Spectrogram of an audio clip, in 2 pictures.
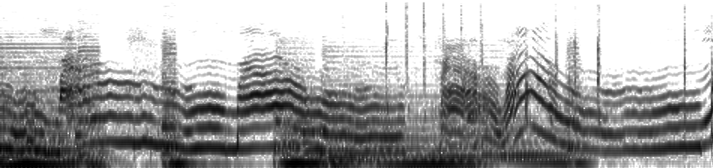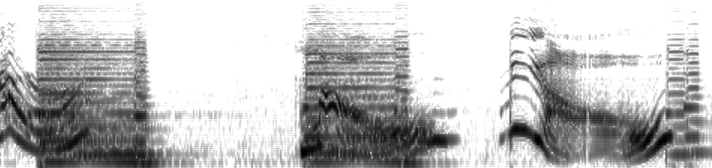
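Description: Drawn-out, wavering meows come one after another, loud and close, with some sounding like a voice imitating a cat's caterwauling, broken by short pauses.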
